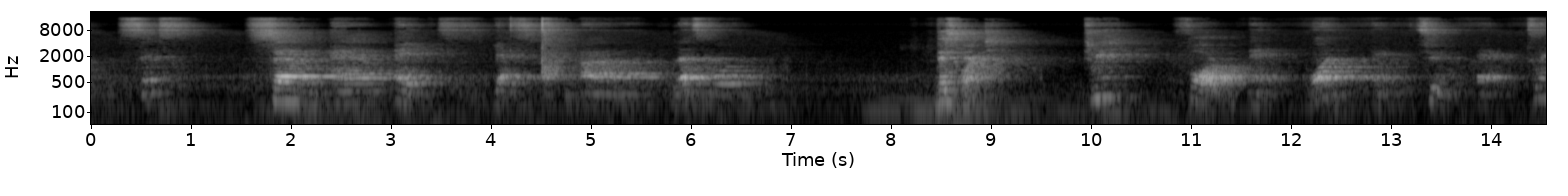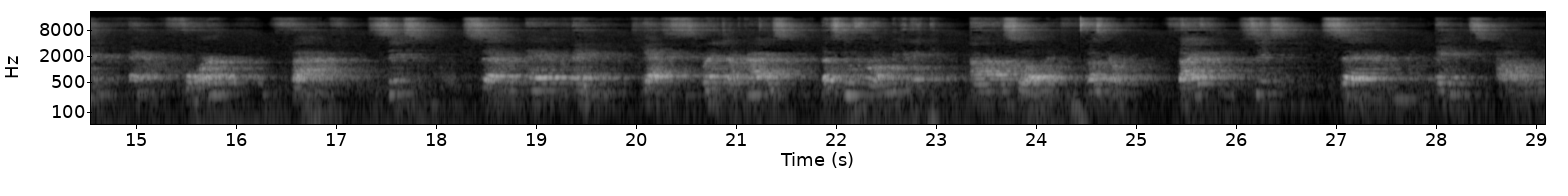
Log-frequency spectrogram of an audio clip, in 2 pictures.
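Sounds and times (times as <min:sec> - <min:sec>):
man making rhythmic syllables: 0:00.0 - 0:06.6, 0:09.9 - 0:29.0.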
